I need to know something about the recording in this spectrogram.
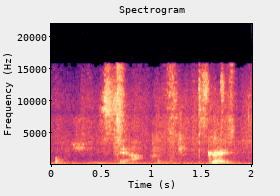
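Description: Faint, murmured voices away from the microphone, with a short click at the very start.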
